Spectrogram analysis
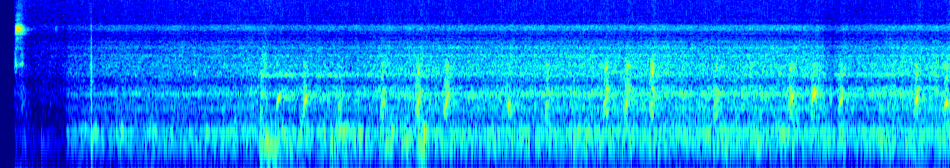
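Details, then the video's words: A coyote gives non-aggressive barks, soft, short and less coarse than aggressive barks, with yips in an irregular series whose volume tapers off, over a steady background hum. "So let's listen to a non-aggressive barking sound made by a coyote."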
